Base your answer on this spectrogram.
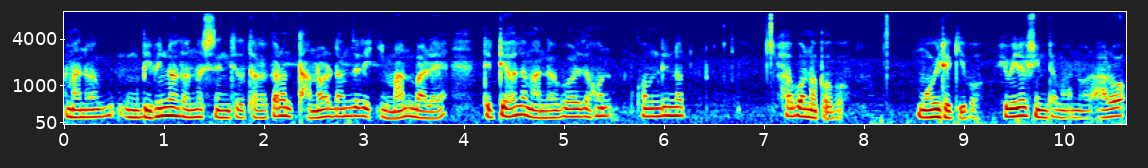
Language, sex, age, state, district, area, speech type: Assamese, male, 30-45, Assam, Darrang, rural, spontaneous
